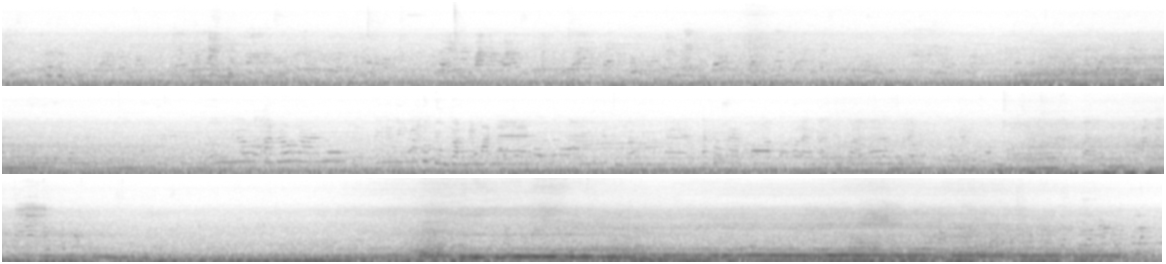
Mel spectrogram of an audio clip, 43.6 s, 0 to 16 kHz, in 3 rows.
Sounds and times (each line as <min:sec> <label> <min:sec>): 0:24.8 Traffic Sound 0:43.5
